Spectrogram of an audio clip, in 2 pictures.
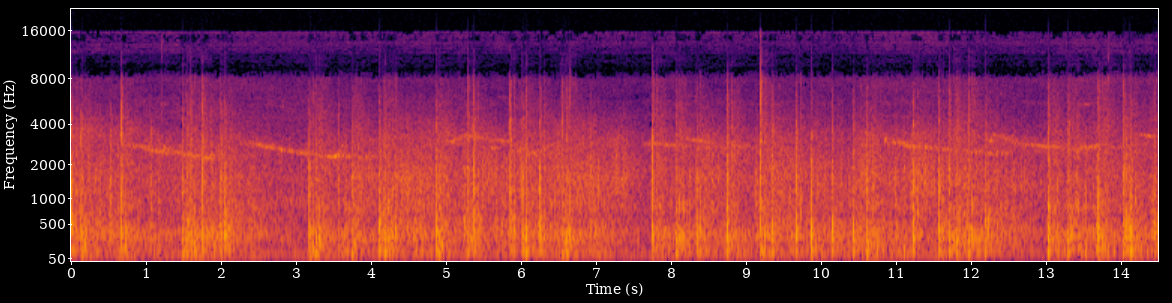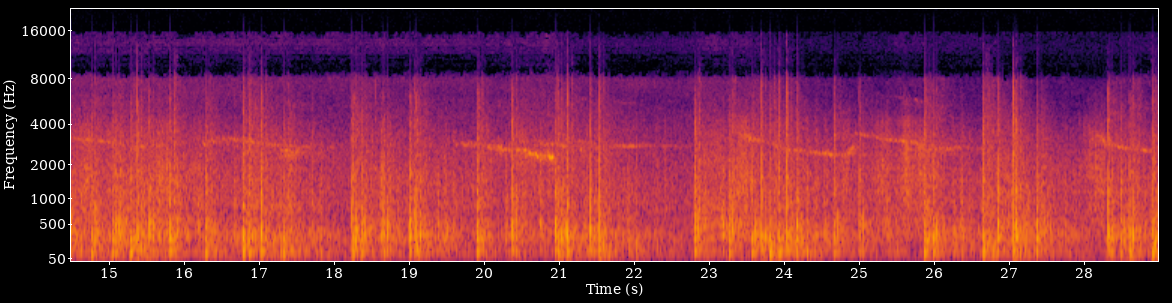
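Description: Many fireworks going off at once across a city: a dense, continuous crackle of bangs and pops, with short falling whistles heard every second or two.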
